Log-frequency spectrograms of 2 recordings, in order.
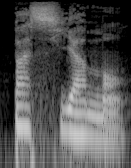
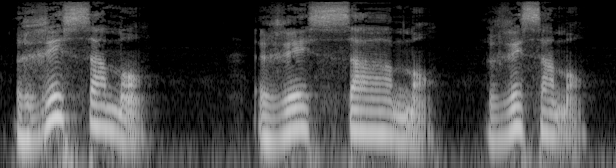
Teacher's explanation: even if you write it EMMENT, phonetically it goes like amant, patiemment.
